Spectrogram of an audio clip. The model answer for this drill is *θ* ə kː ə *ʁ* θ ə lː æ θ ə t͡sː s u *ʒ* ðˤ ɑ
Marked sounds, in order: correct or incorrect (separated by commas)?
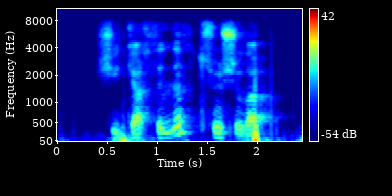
incorrect, correct, incorrect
